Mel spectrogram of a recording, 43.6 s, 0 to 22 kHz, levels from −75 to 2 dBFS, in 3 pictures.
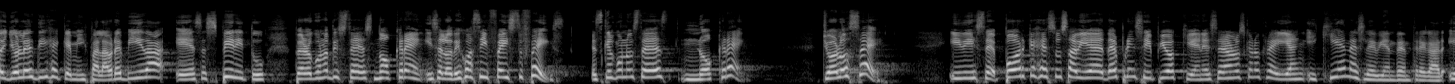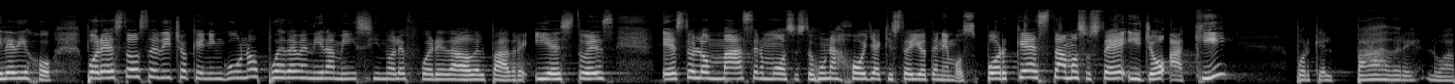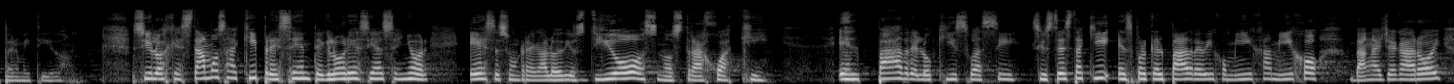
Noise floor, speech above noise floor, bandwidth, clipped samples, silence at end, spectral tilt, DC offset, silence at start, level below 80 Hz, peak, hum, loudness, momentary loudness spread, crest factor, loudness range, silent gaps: -60 dBFS; 39 dB; 13.5 kHz; under 0.1%; 0 s; -4 dB/octave; under 0.1%; 0 s; -60 dBFS; -6 dBFS; none; -20 LUFS; 9 LU; 14 dB; 3 LU; none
